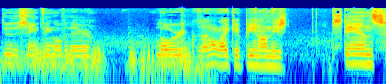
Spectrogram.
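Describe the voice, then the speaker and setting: Noticeable background noise surrounds a man who talks at a moderate pace in a high pitch, with a dry sound and no echo. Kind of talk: casual vlog chat. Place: open country. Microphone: phone near.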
